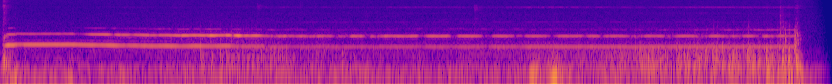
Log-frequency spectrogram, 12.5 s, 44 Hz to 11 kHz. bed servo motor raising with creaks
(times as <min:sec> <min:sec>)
0:02.2 0:12.1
